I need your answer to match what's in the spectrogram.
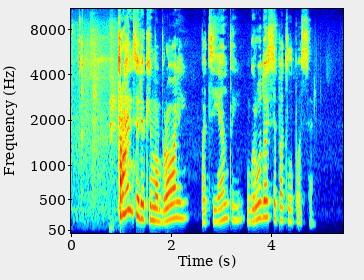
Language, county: Lithuanian, Vilnius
